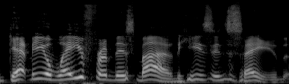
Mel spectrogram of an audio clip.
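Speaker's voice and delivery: high, drawn-out mock desperation; panicked plea. Podcaster voicing a jumper begging to escape a madman, panicked plea.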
